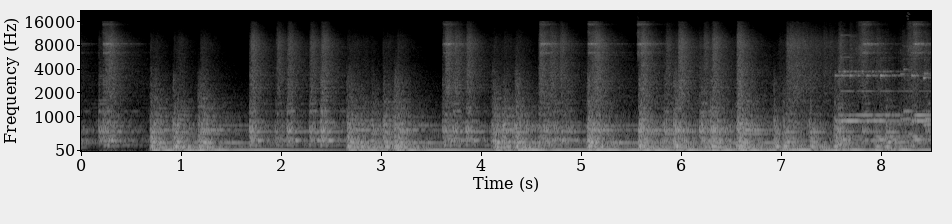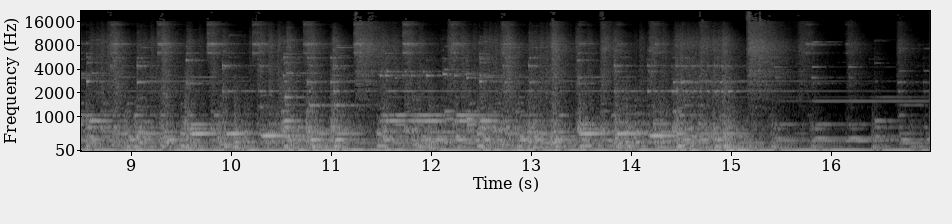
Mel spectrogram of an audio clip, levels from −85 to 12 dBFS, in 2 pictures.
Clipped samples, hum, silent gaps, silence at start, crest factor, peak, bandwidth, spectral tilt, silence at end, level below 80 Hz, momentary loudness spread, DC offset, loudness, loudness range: under 0.1%; none; none; 0 s; 16 dB; -12 dBFS; over 20 kHz; -5 dB/octave; 0 s; -32 dBFS; 7 LU; under 0.1%; -30 LUFS; 4 LU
